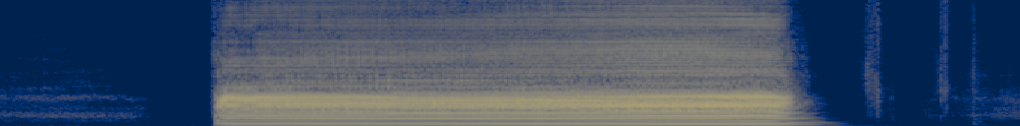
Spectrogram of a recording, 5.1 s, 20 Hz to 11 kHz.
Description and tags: Sax Baritone - D3 - bad-dynamics bad-timbre
Part of the Good-sounds dataset of monophonic instrumental sounds.
instrument::sax_baritone
note::D
octave::3
midi note::38
good-sounds-id::5397
Intentionally played as an example of bad-dynamics bad-timbre
baritone, D3, good-sounds, multisample, neumann-U87, sax, single-note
